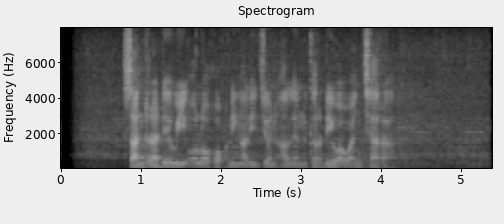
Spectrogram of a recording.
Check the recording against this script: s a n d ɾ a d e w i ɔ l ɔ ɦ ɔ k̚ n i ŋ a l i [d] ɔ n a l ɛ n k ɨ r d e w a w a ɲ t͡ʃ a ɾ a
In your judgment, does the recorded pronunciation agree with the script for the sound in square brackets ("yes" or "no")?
no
